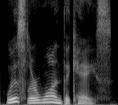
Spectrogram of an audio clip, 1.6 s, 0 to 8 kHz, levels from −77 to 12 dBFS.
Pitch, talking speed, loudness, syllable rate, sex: 195 Hz, 150 wpm, -17 LUFS, 3.6 syllables/s, female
